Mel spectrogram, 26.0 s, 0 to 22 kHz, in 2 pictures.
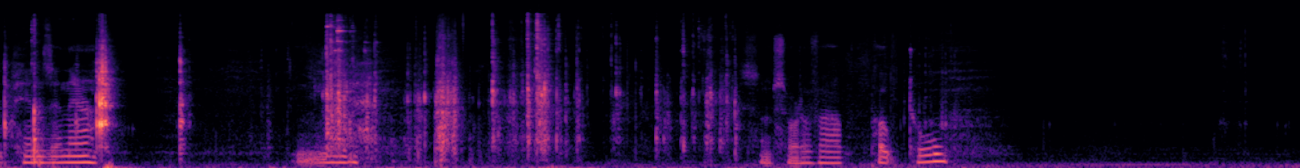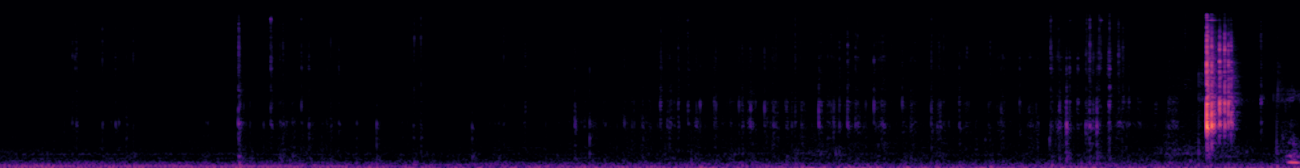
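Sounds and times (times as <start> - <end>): metal tools clicking and scratching: 2.6 - 7.7, 19.2 - 25.8.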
